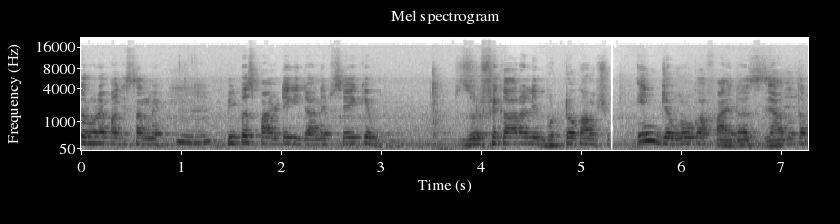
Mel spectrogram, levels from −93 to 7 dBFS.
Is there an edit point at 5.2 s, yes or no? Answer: yes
